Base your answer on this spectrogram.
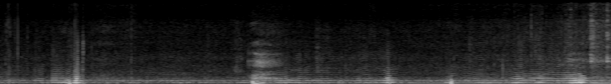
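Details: Honey bees in a box hive, a colony lured from the wild, checked for honey by a keeper; a constant humming drone broken by sharp knocks and rustling from handling the box.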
